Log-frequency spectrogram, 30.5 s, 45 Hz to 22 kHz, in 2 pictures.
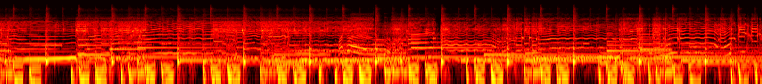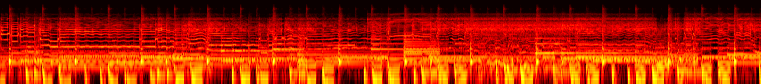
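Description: Sterling by Music Man LK100 electric guitar played as a lead, with singing vibrato and string bends, over a backing track.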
